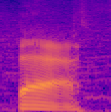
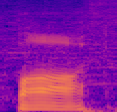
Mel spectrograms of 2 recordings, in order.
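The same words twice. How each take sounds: First: It is said in an American accent. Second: It is said in a British accent. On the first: The speaker calls it wrong. "That's American" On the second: The speaker calls it right.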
